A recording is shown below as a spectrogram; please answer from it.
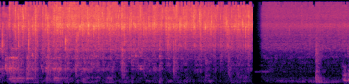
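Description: Shallots sautéing in a pan for a ridge gourd curry give a loud, dense sizzle for about five seconds, then cut to a quieter, softer frying hiss.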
